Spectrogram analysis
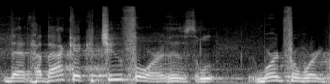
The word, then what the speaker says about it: Habakkuk: sometimes hear people say habac or they say something else you know it's kind of hard to pronounce but when you say the title of this book think of your back habac that that's how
